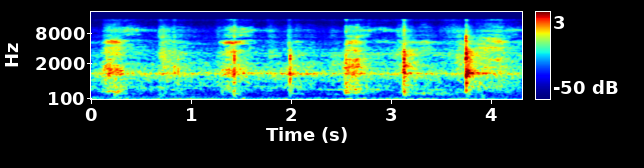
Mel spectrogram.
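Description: Footsteps climbing concrete stairs with metal anti-slip nosings: about six even steps, a little under two a second, over a steady low hum.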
